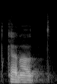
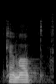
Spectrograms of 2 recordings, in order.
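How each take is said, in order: Both takes have the same delivery.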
